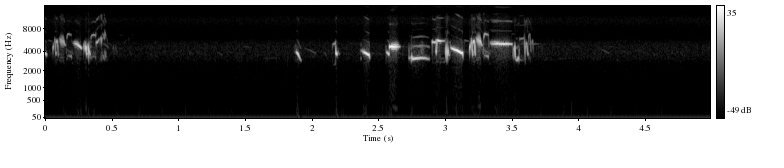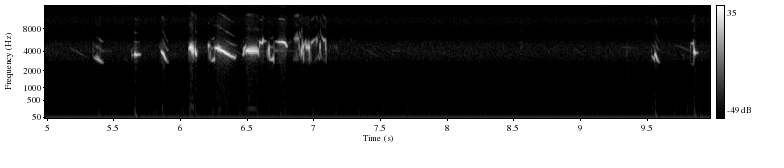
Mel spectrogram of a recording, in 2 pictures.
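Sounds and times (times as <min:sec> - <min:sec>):
horned lark song with high twittering and tinkling chirps: 0:00.0 - 0:00.6, 0:01.8 - 0:04.4, 0:05.1 - 0:07.2, 0:09.3 - 0:09.9.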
